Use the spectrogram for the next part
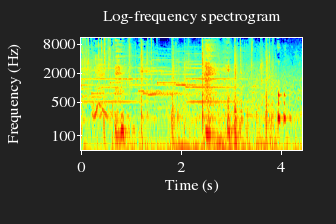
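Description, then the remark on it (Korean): A school bell chime plays a steady electronic melody of sustained ringing tones, moderately loud, with scattered voices and occasional knocks in the background. “아유, 종쳤다.”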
